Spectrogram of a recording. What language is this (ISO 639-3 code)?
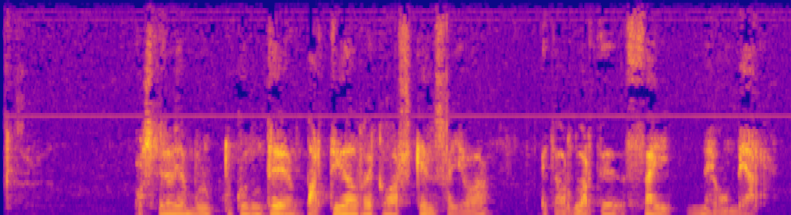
eus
